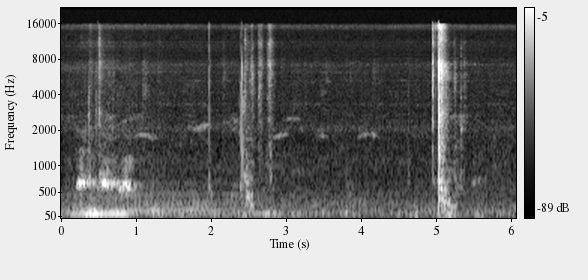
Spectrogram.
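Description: Quiet handling sounds of a stone pressed onto and lifted off plastic bottle caps melting on parchment paper in a hot metal pan: a short low hum at the start, then a few soft clicks and knocks, the sharpest about five seconds in.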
